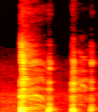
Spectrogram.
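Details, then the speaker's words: Two coughs from an adult man who says he is still coughing, each a sharp burst followed by a softer second pulse; a plain cough. "sorry man i'm still coughing up i'm dying more"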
